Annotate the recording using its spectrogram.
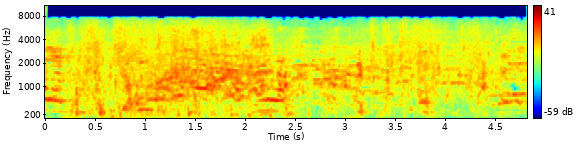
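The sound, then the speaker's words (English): A heavy splash as a man is dumped into water to cool him off, followed by continuous sloshing and churning, with raised voices and a bit of laughter mixed in. “Sorry to do this, …, but now we put you in water.”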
